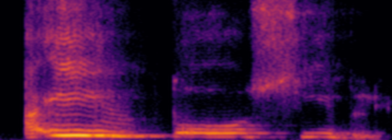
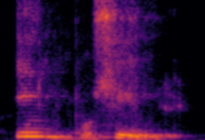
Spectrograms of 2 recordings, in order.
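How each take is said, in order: First: Imposible said slow, higher and louder; stress on imposible. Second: Said in the usual way. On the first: Shown as a demonstration. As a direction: lean hard on "imposible", drawing it out. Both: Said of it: "acentuar la palabra imposible".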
